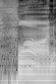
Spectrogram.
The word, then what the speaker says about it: flan: are in the water flan is pronounced flan well that just makes me hate it even more like if it's pronounced flan then spell it with a w don't don't leave out the w it's flan that's that's that's how it's said it's flan it's only gonna be flan i'm gonna go to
